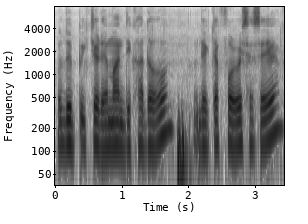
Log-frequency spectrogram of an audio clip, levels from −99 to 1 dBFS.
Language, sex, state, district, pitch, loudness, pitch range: Nagamese, male, Nagaland, Dimapur, 120 Hz, -17 LUFS, 120-125 Hz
